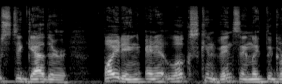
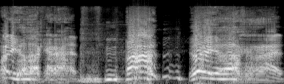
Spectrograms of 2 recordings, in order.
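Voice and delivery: play-acted drunken yell, very high and very loud; 10 semitones higher, 15 dB louder than usual. Retelling a movie scene where Superman stumbles out: imitating drunk Superman. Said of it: "Superman just stumbles out drunk".

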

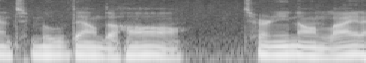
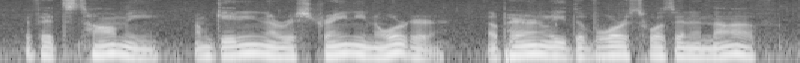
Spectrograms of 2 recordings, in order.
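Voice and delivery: ordinary delivery

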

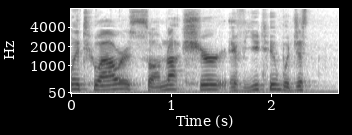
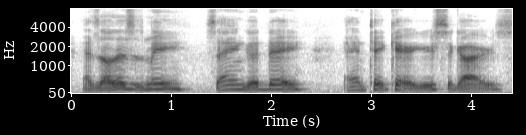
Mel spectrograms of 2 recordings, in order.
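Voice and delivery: botched put-on voice, rough and creaky. Signing off the episode with a sign-off line: crap Bill Clinton impression. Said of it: "such a crap, uh, Bill Clinton impression".

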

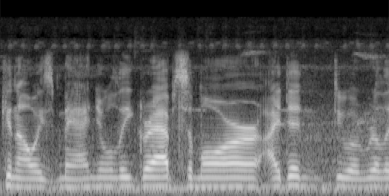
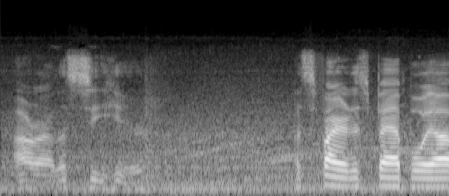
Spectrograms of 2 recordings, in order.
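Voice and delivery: ordinary talk

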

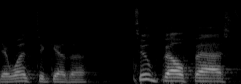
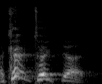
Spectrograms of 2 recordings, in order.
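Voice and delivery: put-on loud, high, heavy British accent laid on thick; 9 semitones higher, 8 dB louder than usual. Retelling a man refusing the money you handed him, thick British accent. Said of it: "with his thick accent".

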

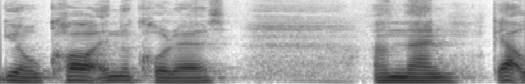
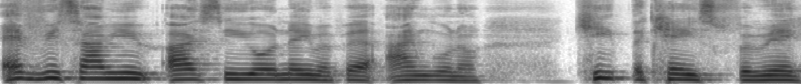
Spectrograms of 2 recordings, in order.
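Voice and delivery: mock shouting, higher pitch; 5 semitones higher than usual. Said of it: "shouting at me".

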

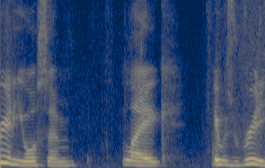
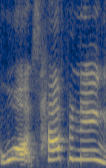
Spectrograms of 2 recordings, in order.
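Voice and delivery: high, loud, shouted voice; 8 dB louder than usual. Retelling hearing a scream from downstairs: imitating own past shout. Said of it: "I was shouting, like".

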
